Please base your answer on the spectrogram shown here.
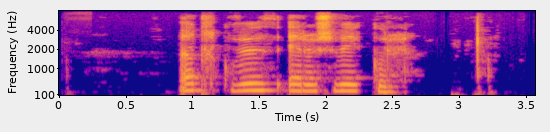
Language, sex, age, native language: Icelandic, female, 20-29, Icelandic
